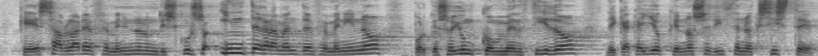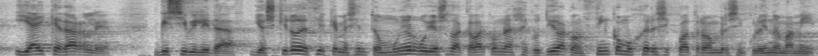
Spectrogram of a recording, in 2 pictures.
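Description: A young man, the outgoing secretary general, giving an impassioned farewell speech at a party congress. He speaks into a lectern microphone and builds to loud, emphatic cries. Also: a little high, fast. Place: congress hall, speaking to an audience.

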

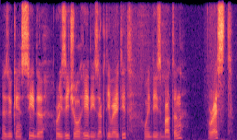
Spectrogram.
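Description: Filmed on a handheld phone, a man reviews a car casually with a mid-range voice, first from inside the parked vehicle and then out on a dealership lot. His relaxed walkaround is halting and full of fillers and false starts.

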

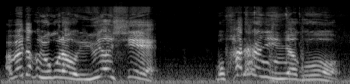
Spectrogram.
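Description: Woman, high lively voice, very bright, teasing live-stream chat from a car, swears a lot. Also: brisk, slight background noise. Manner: chatty, teasing, swears freely. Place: in a car while driving.

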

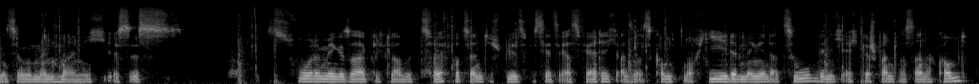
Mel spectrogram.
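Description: A man giving relaxed, rambling commentary over a video game from his desk, with frequent hesitations. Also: mid-range voice, creaky, slight background noise. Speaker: let's play gamer. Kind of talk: casual gameplay commentary. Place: home desk. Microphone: desk mic on a stand.

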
